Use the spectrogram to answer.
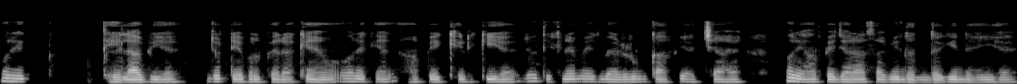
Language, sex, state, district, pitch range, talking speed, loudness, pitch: Hindi, male, Bihar, Jahanabad, 115-125 Hz, 195 wpm, -23 LUFS, 115 Hz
